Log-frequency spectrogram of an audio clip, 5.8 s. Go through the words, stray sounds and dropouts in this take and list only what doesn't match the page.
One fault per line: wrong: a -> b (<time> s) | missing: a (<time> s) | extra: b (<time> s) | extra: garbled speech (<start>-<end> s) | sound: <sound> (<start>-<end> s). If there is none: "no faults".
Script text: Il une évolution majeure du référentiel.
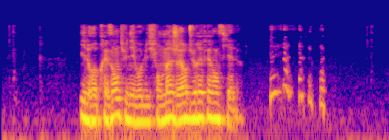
extra: représente (1.4 s)
sound: laugh (4.0-4.9 s)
